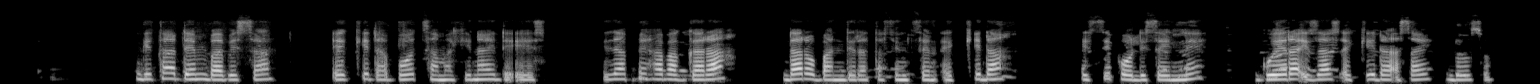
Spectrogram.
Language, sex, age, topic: Gamo, female, 25-35, government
